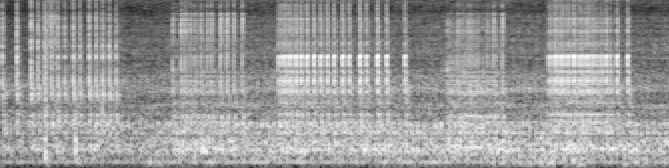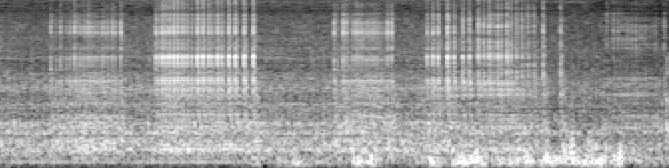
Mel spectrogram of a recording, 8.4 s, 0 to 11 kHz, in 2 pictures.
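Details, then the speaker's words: Peugeot 307 suspension creak: rhythmic dry creaking bursts as the body rocks, like an old cart, from a cracked, burst rubber bushing on the sway bar link, which is to be replaced. "quando esquece o carro faz esse rangido aí parecendo a carroça aí agora nós vai trocar esse essa Barrinha aqui"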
